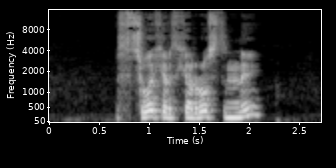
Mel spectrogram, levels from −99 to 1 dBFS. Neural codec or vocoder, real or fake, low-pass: none; real; 14.4 kHz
